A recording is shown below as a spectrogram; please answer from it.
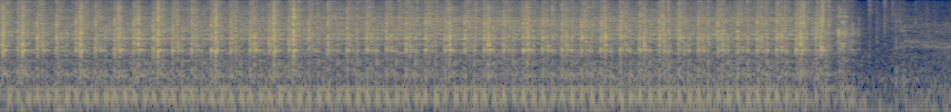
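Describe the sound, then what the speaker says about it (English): A sewing machine stitching clear vinyl runs steadily at a fast, even buzzing rhythm for several seconds, close and loud, then stops abruptly near the end. "A lot of extra concentration when sewing with clear vinyl"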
